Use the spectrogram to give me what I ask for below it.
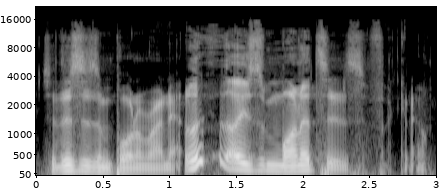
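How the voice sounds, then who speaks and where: A man's voice: medium pitch, big pitch swings, fast talker, mellow, no echo, clean studio sound. A man hosting a podcast, chatting casually in a joking, playful, rambling way while he watches a film. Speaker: podcast host. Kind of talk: casual chat.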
